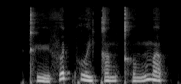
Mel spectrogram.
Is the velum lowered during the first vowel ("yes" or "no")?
no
